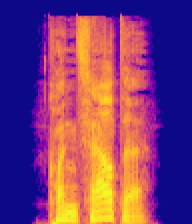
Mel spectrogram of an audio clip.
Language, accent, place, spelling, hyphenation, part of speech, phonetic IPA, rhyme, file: German, Germany, Berlin, Konzerte, Kon‧zer‧te, noun, [kɔnˈt͡sɛʁtə], -ɛʁtə, De-Konzerte.ogg
- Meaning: nominative/accusative/genitive plural of Konzert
